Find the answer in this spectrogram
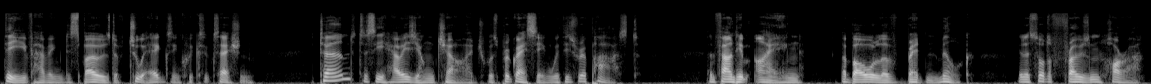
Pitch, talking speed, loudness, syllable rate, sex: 105 Hz, 195 wpm, -23 LUFS, 5.4 syllables/s, male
